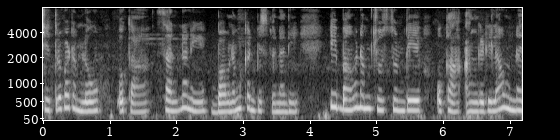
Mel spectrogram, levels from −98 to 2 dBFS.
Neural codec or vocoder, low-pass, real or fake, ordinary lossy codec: none; none; real; none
